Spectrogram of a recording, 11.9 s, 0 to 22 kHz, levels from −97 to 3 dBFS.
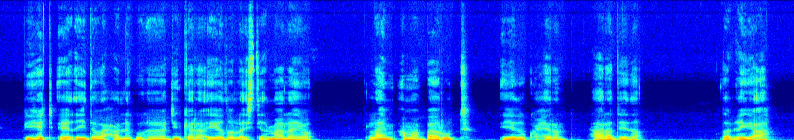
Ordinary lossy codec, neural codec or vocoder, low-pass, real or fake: none; none; none; real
